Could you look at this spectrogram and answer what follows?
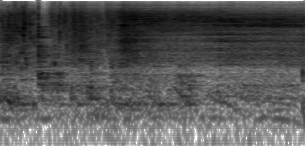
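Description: Cold water is poured over a person in one broad splashing rush, loud and close, with water spattering and draining for a few seconds and no talk.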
